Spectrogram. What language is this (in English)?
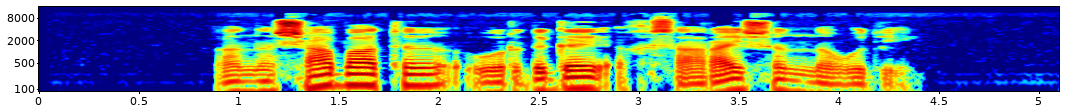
Ossetic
